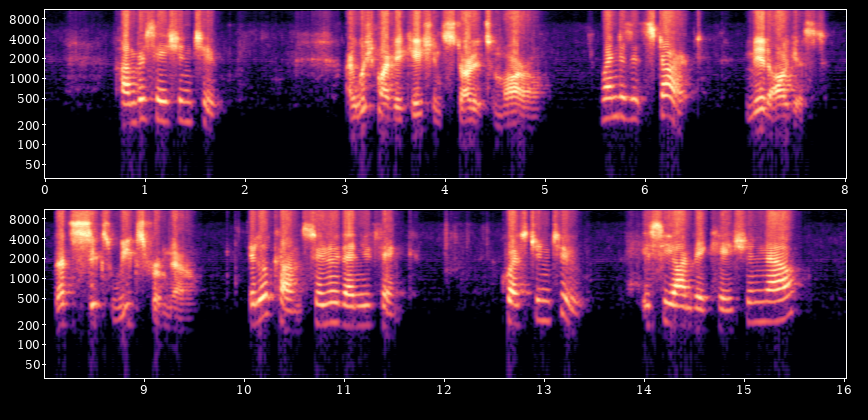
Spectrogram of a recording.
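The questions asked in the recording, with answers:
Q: Is he on vacation now?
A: No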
